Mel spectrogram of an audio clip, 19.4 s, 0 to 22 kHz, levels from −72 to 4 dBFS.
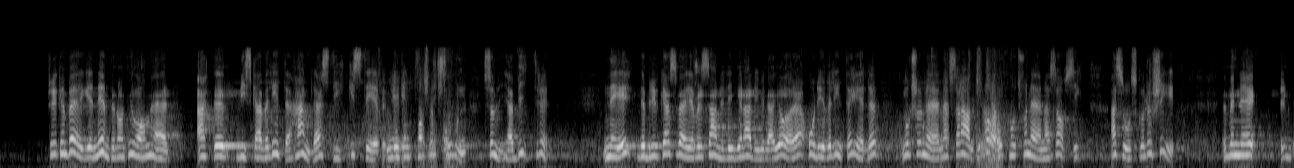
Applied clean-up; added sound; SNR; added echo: neural separator model SepFormer DNS4.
